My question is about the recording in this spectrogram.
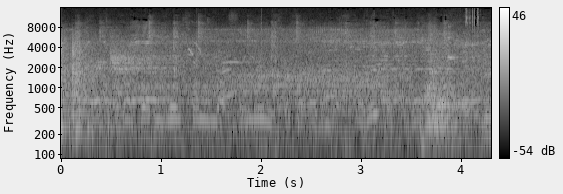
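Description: Voices talking throughout, with a sharp knock at the very start and, near the end, the metal BMX start gate dropping as the riders roll off.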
